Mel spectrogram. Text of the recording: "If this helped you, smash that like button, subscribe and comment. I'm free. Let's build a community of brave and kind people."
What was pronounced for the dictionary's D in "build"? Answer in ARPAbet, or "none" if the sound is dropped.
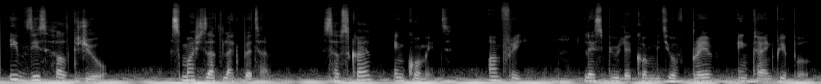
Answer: none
